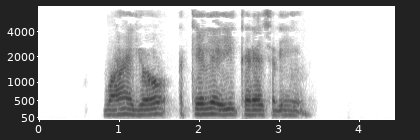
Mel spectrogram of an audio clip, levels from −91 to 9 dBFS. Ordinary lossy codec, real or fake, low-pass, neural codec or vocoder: MP3, 32 kbps; fake; 7.2 kHz; codec, 16 kHz, 2 kbps, FreqCodec, smaller model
